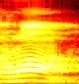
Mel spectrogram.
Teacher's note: را کو موٹا پڑھیں کیونکہ را پر زبر ہے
